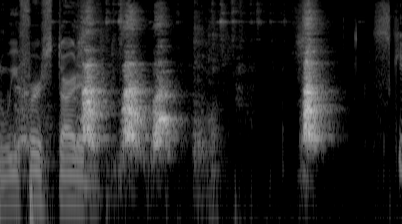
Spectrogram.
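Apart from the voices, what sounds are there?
dog barking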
